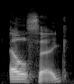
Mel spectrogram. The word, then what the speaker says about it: LSEG: Well thank you very very much for having us at the London Stock Exchange or Lseg, right?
